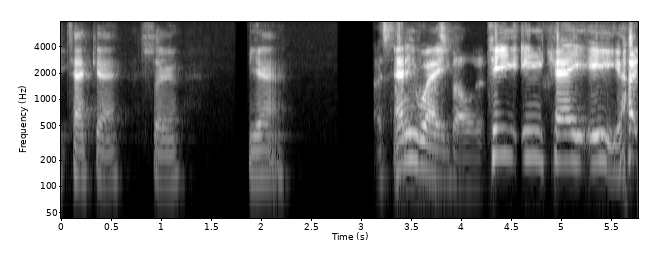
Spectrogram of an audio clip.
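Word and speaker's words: Teke: i can see if if you're pronouncing it in english you're probably gonna think teak but you know phonetically and with the hiragana in japanese it would be teca so yeah anyway t-e-k-e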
